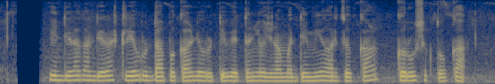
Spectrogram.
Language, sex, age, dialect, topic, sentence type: Marathi, male, 18-24, Standard Marathi, banking, question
